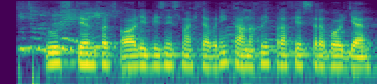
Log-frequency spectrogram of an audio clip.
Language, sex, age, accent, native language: Uzbek, male, 18-24, Toshkent viloyati, Uzbek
